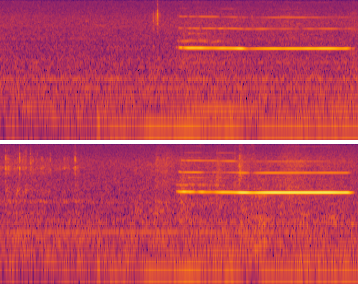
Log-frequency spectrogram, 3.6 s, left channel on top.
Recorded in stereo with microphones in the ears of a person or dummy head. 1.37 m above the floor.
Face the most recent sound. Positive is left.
turn(degrees=-15)  # may be behind; listen again after turning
